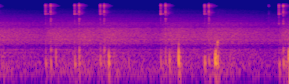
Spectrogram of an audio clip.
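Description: Several scattered, light clicks of a computer mouse over a faint steady hiss.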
